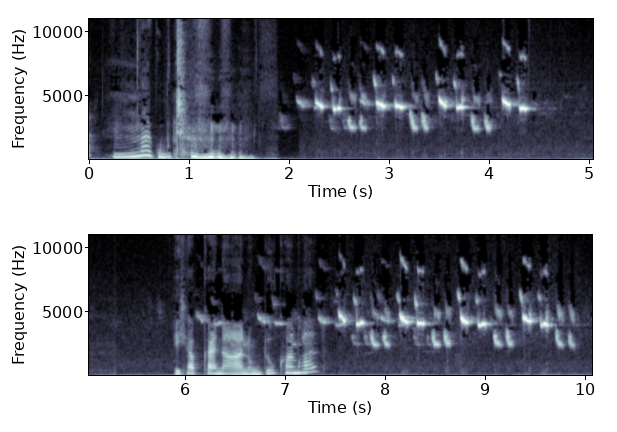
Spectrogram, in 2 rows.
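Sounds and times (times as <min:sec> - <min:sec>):
speech: 0:00.2 - 0:01.8, 0:05.9 - 0:07.5
great tit song: 0:01.9 - 0:04.6, 0:05.9 - 0:10.0.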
